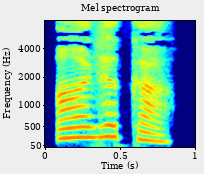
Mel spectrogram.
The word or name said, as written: ಆಢಕ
